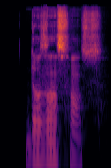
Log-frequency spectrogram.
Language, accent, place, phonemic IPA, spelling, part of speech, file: French, France, Lyon, /dɑ̃.z‿œ̃ sɑ̃s/, dans un sens, adverb, LL-Q150 (fra)-dans un sens.wav
- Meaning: in a way, in a sense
